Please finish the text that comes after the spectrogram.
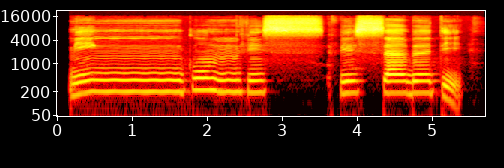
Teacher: Berikan hak huruf mim itu. Naikkan sedikit ke hidung. Ada sedikit sifat gunnah. Walaupun di sini bukanlah idgham ataupun ikhfa syafawi yang kita bacakan dengan gunnah.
